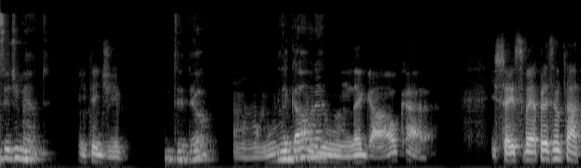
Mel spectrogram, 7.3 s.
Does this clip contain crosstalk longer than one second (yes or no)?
no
